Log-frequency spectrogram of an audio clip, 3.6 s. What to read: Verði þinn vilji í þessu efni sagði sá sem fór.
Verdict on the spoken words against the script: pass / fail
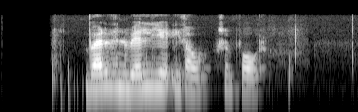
fail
